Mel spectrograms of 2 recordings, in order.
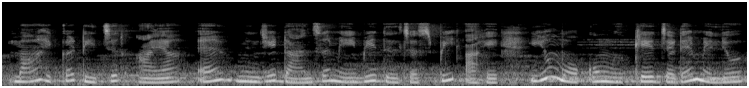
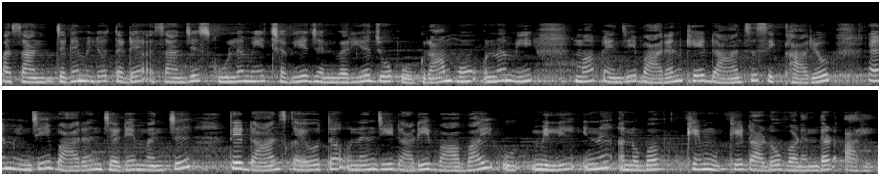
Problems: constant background noise, echo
